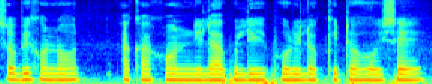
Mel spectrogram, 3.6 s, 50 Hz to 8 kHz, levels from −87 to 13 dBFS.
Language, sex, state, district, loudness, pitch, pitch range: Assamese, male, Assam, Sonitpur, -18 LUFS, 160 Hz, 160-165 Hz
